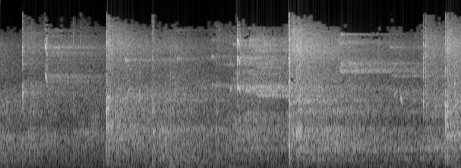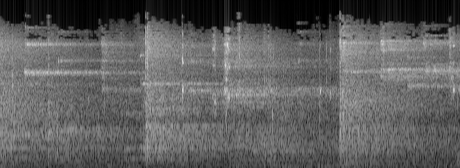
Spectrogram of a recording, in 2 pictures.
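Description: Badminton rally in an echoing indoor hall: about five sharp racket strikes on the shuttlecock, one every one and a half to two seconds, with short high squeaks of shoes on the court between them.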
